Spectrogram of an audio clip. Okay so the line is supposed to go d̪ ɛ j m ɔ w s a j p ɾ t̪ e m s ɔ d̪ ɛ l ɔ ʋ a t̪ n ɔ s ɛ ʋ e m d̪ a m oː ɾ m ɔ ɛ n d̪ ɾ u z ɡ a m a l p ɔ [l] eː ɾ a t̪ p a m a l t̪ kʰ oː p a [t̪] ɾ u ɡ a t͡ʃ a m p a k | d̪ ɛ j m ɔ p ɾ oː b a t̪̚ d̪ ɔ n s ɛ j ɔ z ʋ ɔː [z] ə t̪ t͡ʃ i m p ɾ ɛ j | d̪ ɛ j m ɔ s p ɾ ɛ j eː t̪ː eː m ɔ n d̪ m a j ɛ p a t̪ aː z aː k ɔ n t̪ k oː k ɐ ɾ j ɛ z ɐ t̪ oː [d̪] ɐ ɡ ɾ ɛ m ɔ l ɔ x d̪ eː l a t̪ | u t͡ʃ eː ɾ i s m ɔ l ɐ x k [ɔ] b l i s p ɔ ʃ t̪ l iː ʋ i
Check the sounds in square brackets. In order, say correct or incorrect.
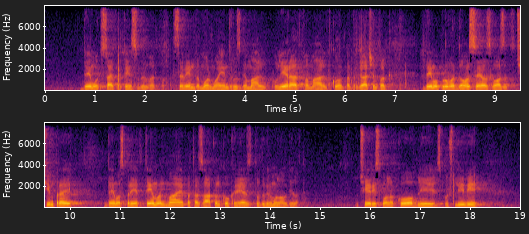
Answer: correct, incorrect: d̪, correct, correct, incorrect: o

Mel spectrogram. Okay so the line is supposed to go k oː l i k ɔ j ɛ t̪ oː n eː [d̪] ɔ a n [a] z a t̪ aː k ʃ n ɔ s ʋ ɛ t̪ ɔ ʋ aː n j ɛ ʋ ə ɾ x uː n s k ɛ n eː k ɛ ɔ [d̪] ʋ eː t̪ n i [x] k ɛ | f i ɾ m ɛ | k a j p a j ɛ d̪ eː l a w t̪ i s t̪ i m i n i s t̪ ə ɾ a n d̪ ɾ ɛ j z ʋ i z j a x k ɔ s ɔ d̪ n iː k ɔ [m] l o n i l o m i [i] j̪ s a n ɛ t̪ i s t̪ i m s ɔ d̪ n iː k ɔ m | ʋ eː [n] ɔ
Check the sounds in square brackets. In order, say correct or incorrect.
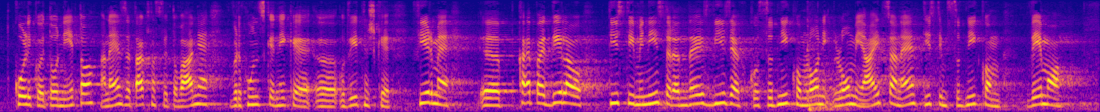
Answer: incorrect: t̪, incorrect: ɛ, correct, incorrect: ʃ, correct, incorrect: a, incorrect: m

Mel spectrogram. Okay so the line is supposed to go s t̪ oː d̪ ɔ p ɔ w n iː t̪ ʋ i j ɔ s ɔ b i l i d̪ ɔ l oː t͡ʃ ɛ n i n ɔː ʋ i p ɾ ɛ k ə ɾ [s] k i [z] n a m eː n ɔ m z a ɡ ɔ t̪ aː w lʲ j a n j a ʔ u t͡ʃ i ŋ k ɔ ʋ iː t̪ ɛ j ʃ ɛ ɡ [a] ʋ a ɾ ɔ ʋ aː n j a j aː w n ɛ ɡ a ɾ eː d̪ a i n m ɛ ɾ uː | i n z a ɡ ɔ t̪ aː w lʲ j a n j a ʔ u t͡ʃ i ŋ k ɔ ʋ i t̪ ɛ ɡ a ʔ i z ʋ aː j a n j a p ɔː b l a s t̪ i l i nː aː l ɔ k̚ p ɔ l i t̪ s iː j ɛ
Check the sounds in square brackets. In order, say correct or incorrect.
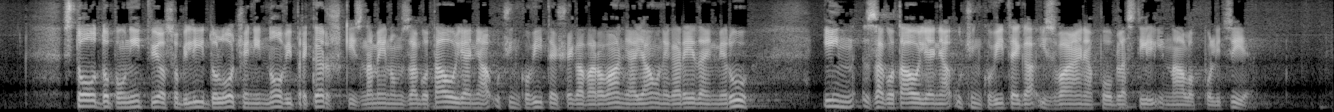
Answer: incorrect: ʃ, correct, correct

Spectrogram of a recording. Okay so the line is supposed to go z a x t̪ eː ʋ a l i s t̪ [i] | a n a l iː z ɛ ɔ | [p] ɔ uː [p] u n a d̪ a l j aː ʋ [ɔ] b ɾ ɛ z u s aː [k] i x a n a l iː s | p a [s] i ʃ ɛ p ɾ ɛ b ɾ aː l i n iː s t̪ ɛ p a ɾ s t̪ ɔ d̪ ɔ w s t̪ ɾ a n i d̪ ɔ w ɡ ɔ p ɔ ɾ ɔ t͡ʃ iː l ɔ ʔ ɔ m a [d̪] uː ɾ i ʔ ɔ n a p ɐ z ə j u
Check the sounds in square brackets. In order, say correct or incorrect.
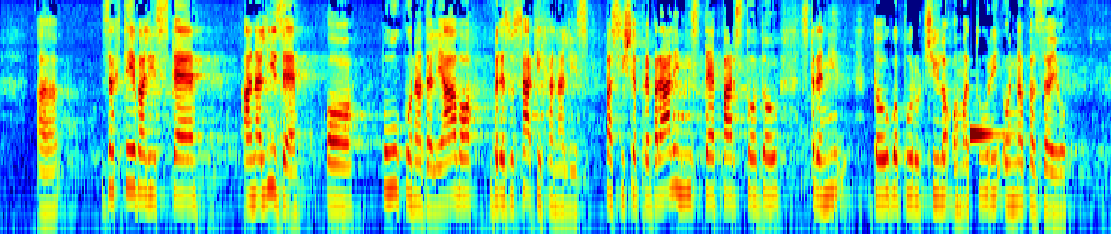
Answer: incorrect: ɛ, correct, incorrect: k, correct, correct, correct, incorrect: t̪

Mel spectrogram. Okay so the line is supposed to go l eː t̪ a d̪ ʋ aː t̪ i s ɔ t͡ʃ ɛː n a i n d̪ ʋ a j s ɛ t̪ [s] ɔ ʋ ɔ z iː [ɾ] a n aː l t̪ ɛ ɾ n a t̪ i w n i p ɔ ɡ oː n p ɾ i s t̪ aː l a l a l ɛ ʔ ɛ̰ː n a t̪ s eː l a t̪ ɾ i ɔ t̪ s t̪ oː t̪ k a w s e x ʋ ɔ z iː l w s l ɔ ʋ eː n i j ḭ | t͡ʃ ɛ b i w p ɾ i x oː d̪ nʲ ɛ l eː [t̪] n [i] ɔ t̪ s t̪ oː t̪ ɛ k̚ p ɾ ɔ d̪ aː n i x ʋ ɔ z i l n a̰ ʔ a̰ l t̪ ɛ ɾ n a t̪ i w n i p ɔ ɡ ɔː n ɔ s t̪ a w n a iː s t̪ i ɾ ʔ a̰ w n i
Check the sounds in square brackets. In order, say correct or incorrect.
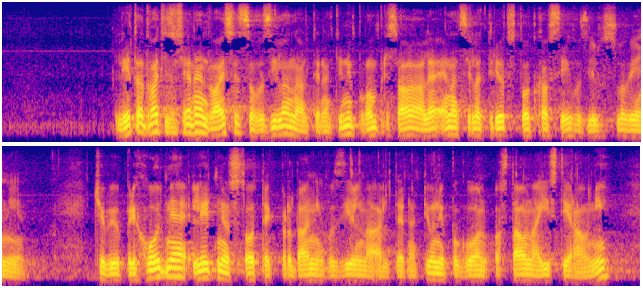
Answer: correct, incorrect: l, correct, correct

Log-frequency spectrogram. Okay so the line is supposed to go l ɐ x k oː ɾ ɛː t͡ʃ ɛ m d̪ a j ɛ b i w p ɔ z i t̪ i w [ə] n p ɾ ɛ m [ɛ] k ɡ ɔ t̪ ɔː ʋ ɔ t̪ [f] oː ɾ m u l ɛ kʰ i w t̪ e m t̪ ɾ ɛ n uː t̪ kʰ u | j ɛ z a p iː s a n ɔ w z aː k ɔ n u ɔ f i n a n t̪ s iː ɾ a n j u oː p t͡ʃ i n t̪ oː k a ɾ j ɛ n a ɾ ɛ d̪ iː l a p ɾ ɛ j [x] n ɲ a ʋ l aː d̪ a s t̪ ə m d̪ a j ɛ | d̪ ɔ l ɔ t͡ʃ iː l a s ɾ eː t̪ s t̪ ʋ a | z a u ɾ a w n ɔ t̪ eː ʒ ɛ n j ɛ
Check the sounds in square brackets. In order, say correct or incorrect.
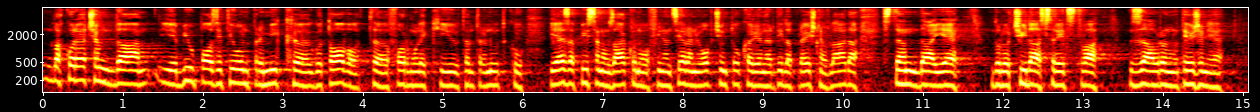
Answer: correct, incorrect: i, correct, incorrect: ʃ

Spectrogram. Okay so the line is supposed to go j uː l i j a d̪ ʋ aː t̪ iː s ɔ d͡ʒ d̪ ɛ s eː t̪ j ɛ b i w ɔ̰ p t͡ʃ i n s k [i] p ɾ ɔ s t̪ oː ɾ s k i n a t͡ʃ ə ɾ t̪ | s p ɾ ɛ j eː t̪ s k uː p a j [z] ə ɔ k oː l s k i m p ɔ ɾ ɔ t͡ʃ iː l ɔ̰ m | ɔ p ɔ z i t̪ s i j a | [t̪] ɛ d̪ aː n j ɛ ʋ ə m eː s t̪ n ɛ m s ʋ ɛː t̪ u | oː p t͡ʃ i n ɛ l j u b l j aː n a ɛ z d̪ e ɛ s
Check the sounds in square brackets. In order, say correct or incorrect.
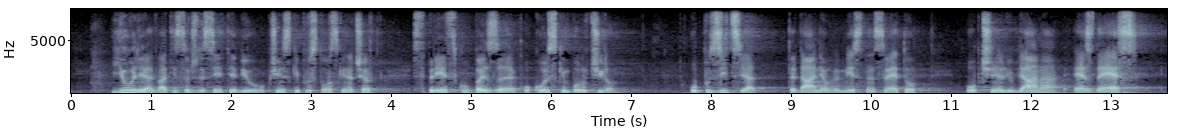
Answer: correct, correct, correct

